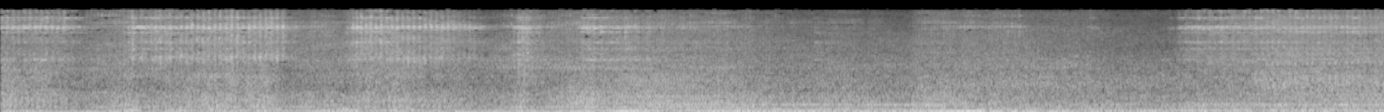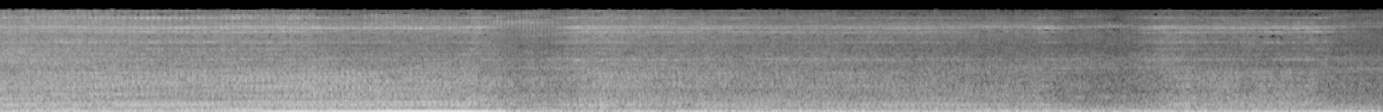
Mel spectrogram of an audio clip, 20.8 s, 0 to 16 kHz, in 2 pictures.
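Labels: A jackhammer hammers loudly and repeatedly with occasional pauses. 0.0 - 5.2
A drill is drilling consistently, then fading into the background. 4.2 - 8.8
Machine engines running. 7.7 - 8.9
A jackhammer hammers loudly, gradually fading into the background. 8.8 - 14.4
A drill is drilling loudly and consistently. 14.4 - 20.8
A jackhammer is hammering muffledly in the distance. 14.4 - 20.8

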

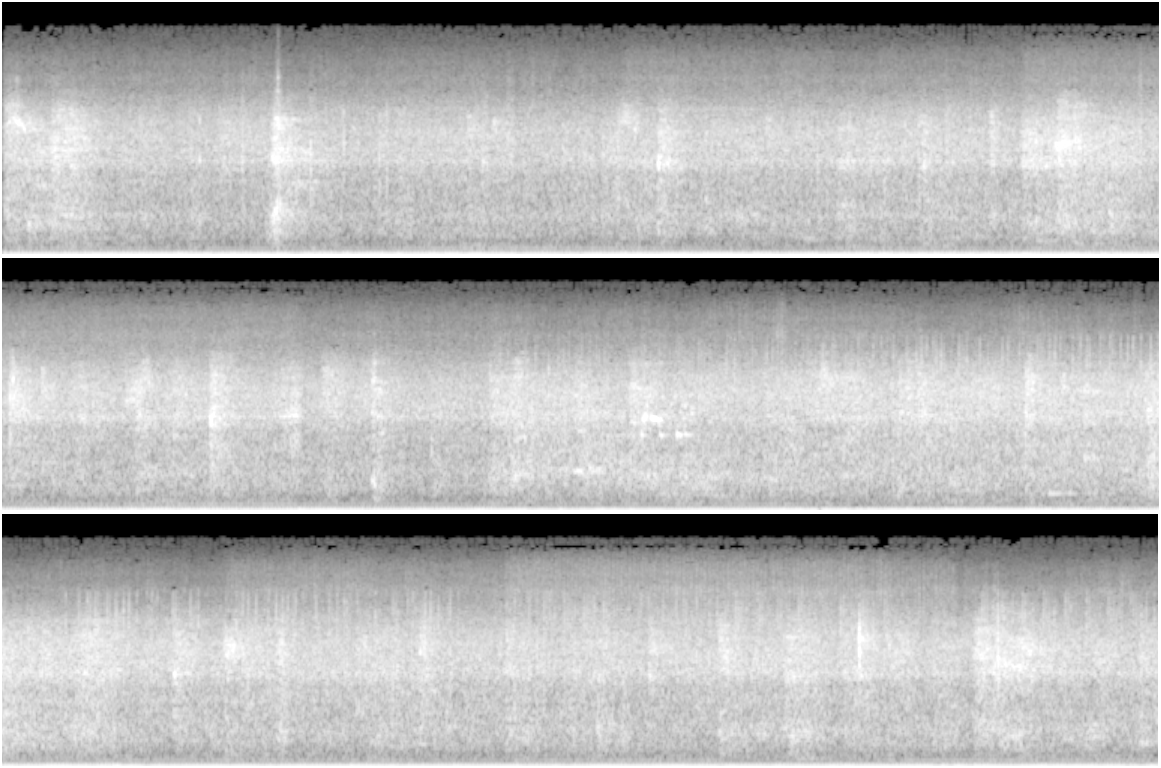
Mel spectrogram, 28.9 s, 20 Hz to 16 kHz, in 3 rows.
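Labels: White noise with crackles. 0.0 - 28.9
Background noise from a distance. 0.5 - 28.9
A cough fades in the distance. 2.1 - 2.9
A cough fades in the distance. 12.5 - 13.1

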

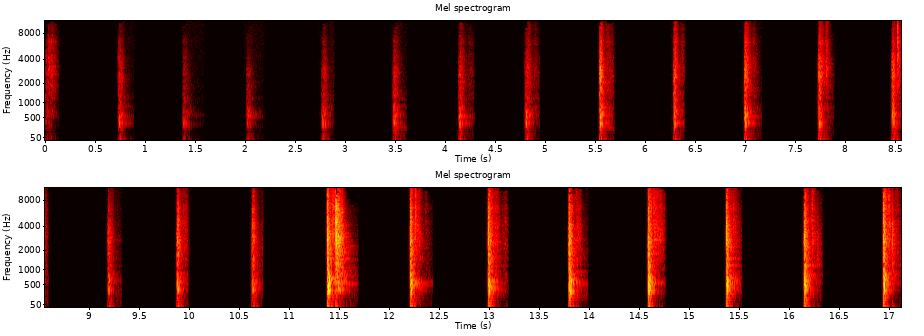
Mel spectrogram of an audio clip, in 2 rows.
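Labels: Footsteps increasing in intensity from low to high over time. 0.0 - 11.2
Someone hitting or stepping on a hard metallic surface. 11.3 - 17.1

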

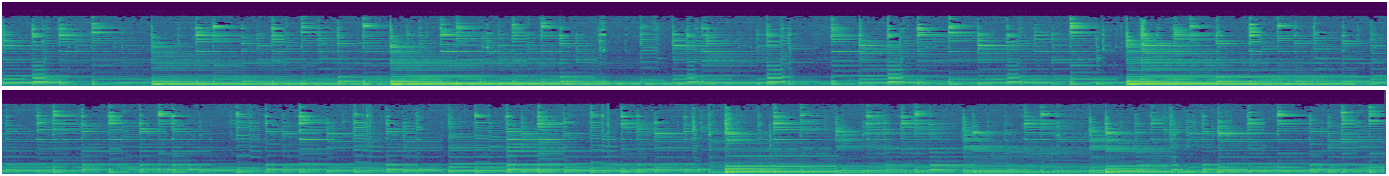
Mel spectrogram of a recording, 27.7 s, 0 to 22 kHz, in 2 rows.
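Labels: An acoustic guitar is playing a song. 0.1 - 27.7

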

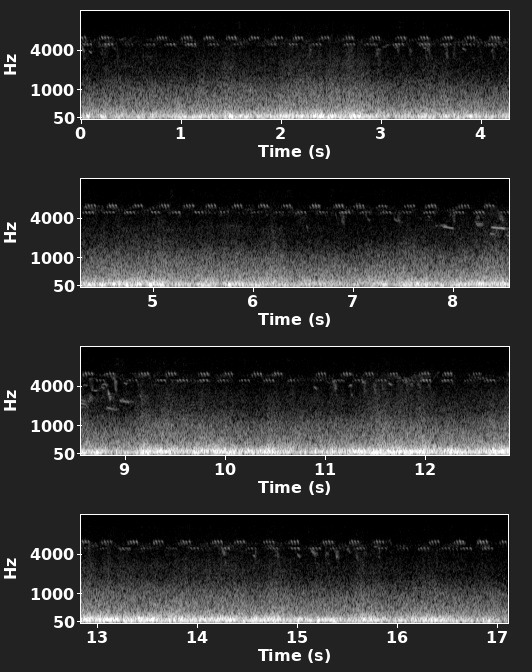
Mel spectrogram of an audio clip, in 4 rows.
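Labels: A gentle breeze is blowing softly and continuously. 0.0 - 17.1
Crickets chirp rhythmically with a steady, high-pitched sound. 0.0 - 17.1
A short melodic chirp of birds in a natural setting. 7.9 - 9.9

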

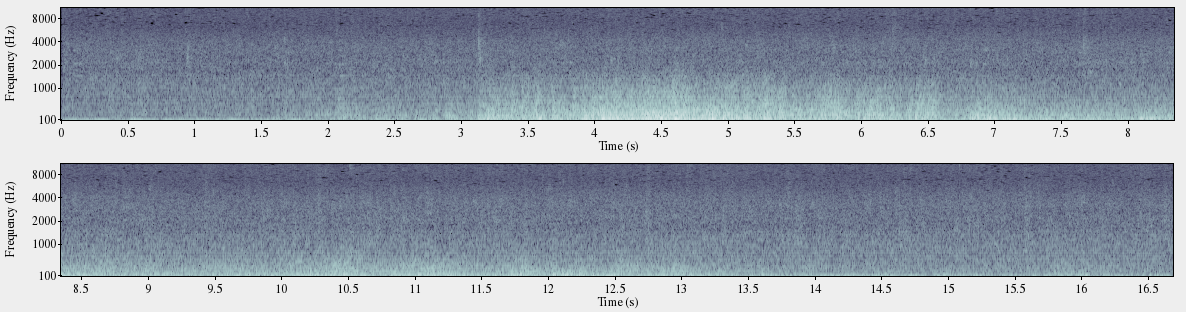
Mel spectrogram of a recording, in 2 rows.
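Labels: Rainfall. 0.0 - 2.8
Thunder during rainfall. 3.1 - 6.1
Rainfall. 6.4 - 16.4

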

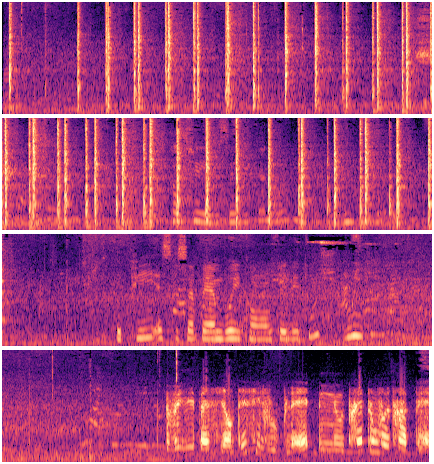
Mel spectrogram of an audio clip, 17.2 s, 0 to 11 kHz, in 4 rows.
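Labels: A single distinct digging sound into gravel. 0.0 - 0.3
A person digs into gravel with a steady, loud scraping sound. 0.7 - 8.8
Two women are conversing in low voices that gradually fade. 6.2 - 9.1
A woman speaks in a steady and clear voice. 9.7 - 11.9
A woman hums neutrally in a normal pitch. 11.9 - 12.6
A lady's voice is transmitted loudly through a walkie-talkie-like device with slight crackling. 14.4 - 17.2

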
